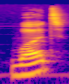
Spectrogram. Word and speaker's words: would: Calm, half, talk, walk, would, should, could, calf, salmon. So these are examples when the L is not pronounced. But remember, the rule is not pronounced after the vowels A, O, or U.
